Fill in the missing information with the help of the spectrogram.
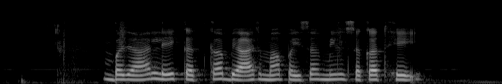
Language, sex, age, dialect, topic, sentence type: Chhattisgarhi, female, 18-24, Western/Budati/Khatahi, banking, question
